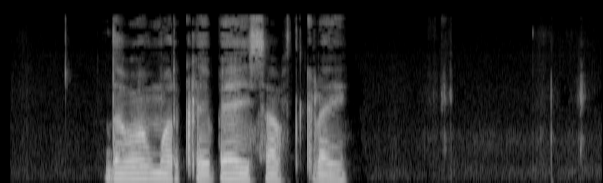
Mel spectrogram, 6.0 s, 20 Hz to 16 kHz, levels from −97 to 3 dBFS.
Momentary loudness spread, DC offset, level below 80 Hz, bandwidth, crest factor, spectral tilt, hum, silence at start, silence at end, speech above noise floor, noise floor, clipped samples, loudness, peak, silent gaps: 11 LU; under 0.1%; -66 dBFS; 11.5 kHz; 20 dB; -5.5 dB/octave; none; 1.05 s; 2.6 s; 48 dB; -74 dBFS; under 0.1%; -26 LUFS; -8 dBFS; none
